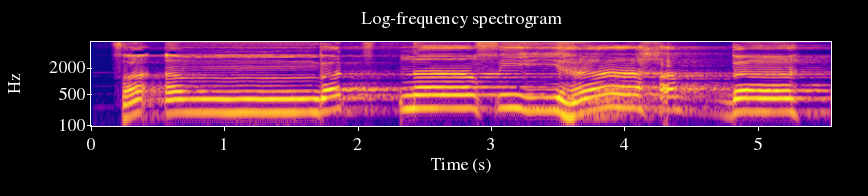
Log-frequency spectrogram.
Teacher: Cara membacanya yaitu dengan membalikkan nun atau tanwin menjadi mim. Di sini ada tanda mim kecil, yaitu membalikkan bunyi nun sukun, kita balikkan menjadi mim. · Di sini ada tanda mim kecil, yaitu membalikkan bunyi nun sukun, kita balikkan menjadi mim. dengan merapatkan bibir tanpa menekan disertai dengung selama 3 harokat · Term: iqlab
